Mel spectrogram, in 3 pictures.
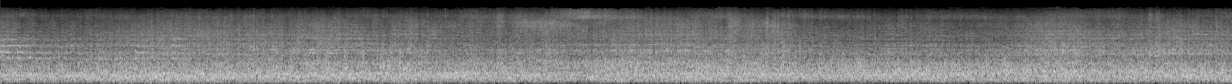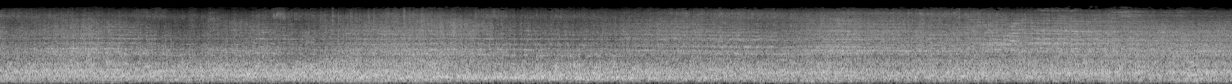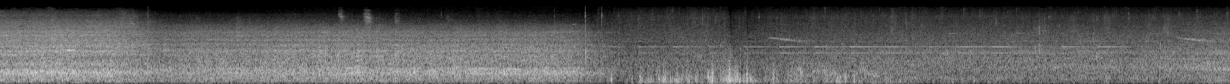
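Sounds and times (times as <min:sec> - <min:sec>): freight train wheels clattering: 0:00.0 - 0:36.9.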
